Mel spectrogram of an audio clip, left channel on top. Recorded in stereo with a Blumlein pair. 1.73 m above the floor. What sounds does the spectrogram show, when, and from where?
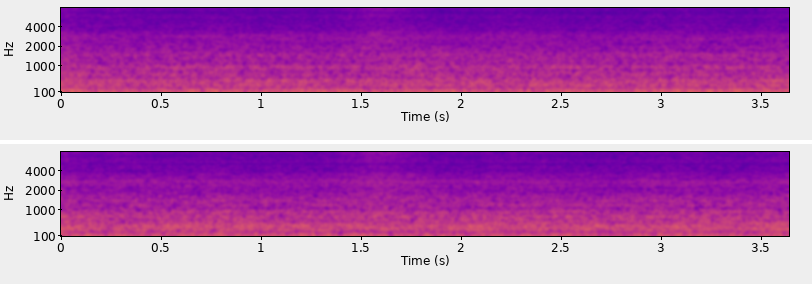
0.0 s a fan: straight ahead, 1.4 m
